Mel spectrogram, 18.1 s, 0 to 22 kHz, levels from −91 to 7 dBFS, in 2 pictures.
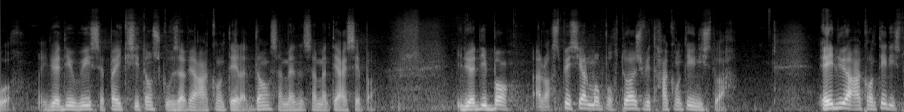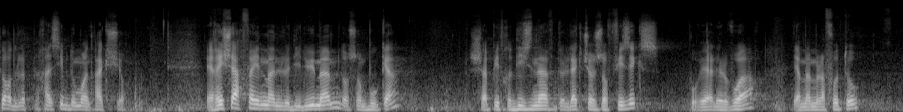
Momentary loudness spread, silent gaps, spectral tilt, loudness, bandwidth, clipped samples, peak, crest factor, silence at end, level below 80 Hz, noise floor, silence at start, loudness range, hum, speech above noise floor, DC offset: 21 LU; none; -7 dB/octave; -23 LUFS; 11.5 kHz; under 0.1%; 0 dBFS; 22 dB; 0.45 s; -52 dBFS; -49 dBFS; 0 s; 3 LU; none; 27 dB; under 0.1%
